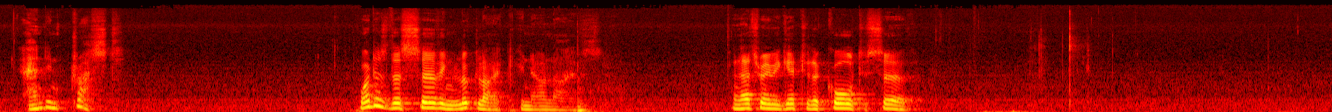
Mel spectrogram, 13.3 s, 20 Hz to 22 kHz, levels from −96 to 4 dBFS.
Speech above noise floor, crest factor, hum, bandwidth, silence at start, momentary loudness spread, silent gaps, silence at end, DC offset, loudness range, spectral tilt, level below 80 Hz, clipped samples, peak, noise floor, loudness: 30 dB; 22 dB; none; 18 kHz; 0.2 s; 18 LU; none; 2.6 s; under 0.1%; 8 LU; -6 dB/octave; -58 dBFS; under 0.1%; -12 dBFS; -59 dBFS; -30 LUFS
